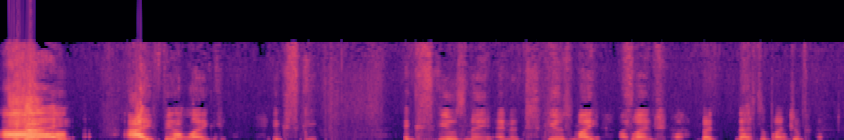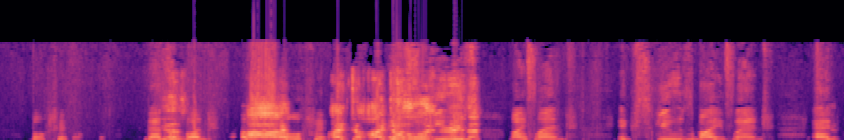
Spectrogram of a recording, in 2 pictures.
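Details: Woman with cerebral palsy who uses a walker, describing her speech impairment as milder than her interviewer's; mild dysarthria.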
